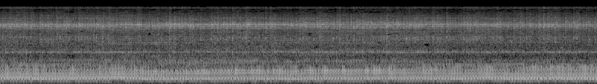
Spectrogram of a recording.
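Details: Chainsaw that had not started and died suddenly, after repair: a high, steady two-stroke buzz holds an even pitch without stumbling. It runs normally after a loose spark plug/ignition electrical fault was fixed.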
